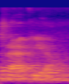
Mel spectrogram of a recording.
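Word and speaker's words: trachea: You should call it एज ट्रैकिया, it's like wrapping, yo मैन क्या किया, ट्रैकिया okay.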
